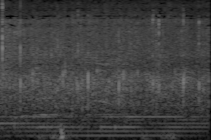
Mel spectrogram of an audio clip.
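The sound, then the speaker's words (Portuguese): An audience applauds in a steady, dense patter of claps over a sustained low musical drone, with a few sharper claps standing out; no one speaks. “Aplaude ele, eu estou sentindo ele, tá Aleluia.”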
